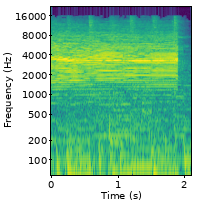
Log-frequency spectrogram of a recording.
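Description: Cordless electric hair clipper buzzing steadily as it is run over a man's cheek and jaw, then cutting off suddenly near the end. Background music plays underneath.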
